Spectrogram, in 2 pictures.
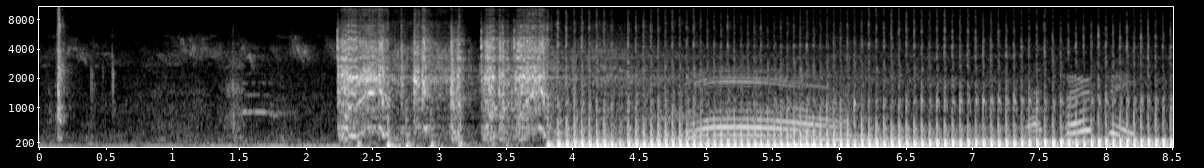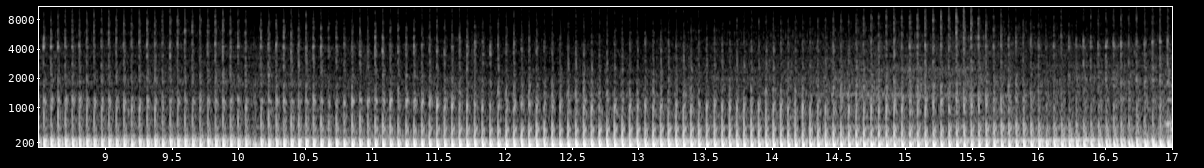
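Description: A Honda Ruckus scooter with a GY6 engine cranks a few times, catches and settles into a steady, loud idle that keeps running close by, with birds faintly audible early on.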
